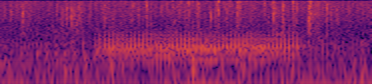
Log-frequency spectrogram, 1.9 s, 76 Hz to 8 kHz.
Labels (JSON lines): {"label": "biophony, croak", "recorder": "SoundTrap 500"}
